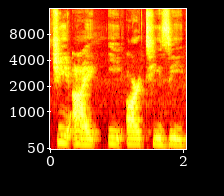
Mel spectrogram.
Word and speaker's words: Giertz: It's like Geertz. It's Giertz.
